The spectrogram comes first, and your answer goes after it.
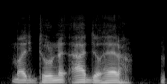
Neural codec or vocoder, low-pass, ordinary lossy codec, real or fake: codec, 16 kHz in and 24 kHz out, 0.6 kbps, FocalCodec, streaming, 4096 codes; 10.8 kHz; none; fake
